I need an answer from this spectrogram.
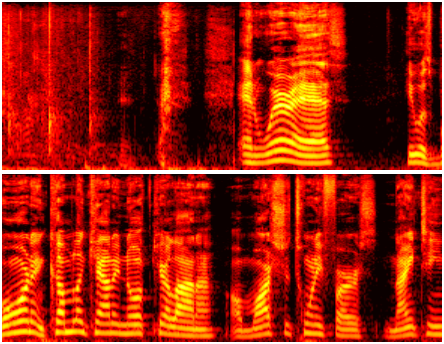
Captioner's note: applause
